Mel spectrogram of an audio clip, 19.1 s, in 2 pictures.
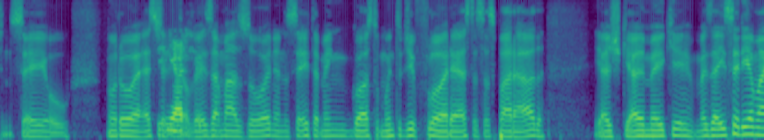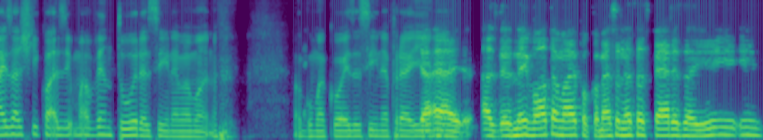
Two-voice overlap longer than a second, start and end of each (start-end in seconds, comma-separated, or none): none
